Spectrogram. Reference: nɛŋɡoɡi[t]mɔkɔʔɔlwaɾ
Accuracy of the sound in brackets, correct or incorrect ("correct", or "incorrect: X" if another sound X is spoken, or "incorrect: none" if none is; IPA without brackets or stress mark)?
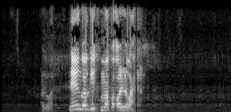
incorrect: k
